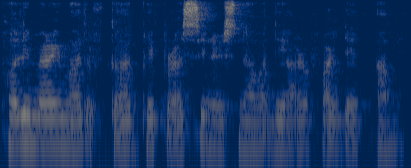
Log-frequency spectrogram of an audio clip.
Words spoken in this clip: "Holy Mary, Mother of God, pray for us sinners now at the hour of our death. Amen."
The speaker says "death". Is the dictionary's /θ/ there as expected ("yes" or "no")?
no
